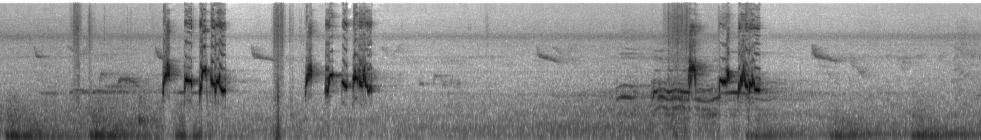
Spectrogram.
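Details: Red-whiskered bulbul giving its morning song for voice training, with several clusters of quick, shrill chirped notes over a low background hum and faint rustling.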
